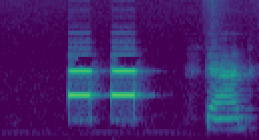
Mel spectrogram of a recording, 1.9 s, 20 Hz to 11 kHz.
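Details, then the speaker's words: AED trainer in a simulated cardiac arrest scenario with bystander CPR: two sharp beeps, then the voice prompt "clear, analyzing now, stand clear, shock advised" during reanalysis after 2 minutes of CPR. "clear analyzing now stand clear shock advised"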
